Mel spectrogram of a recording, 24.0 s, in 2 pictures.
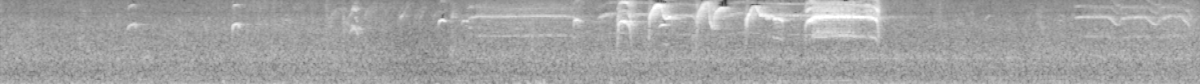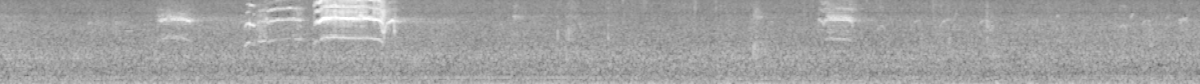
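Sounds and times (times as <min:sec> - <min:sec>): small songbirds singing: 0:03.3 - 0:08.9.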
